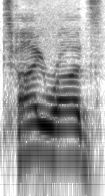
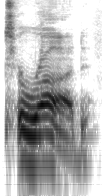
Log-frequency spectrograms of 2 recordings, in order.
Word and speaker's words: Tyrod: because of the Heisman Trophy accepts it being pronounced Theisman just like tie Rod's tail Tyrod Taylor's name isn't tie rod it's pronounced tarad but he's too kind uh too nice to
